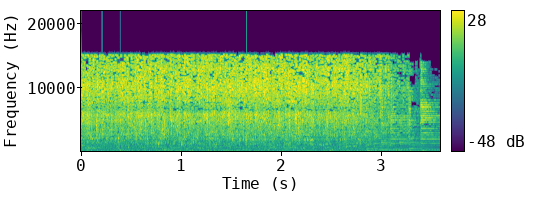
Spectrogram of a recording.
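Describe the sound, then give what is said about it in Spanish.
Water splashes and pours steadily from a public fountain where tourists cool off in the heat, a loud, continuous rushing hiss, with a faint tonal hum creeping in near the end. “Aquí el calor ya empieza a apretar, por eso algunos turistas mientras esperan se refrescan como pueden en las fuentes.”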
